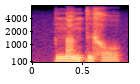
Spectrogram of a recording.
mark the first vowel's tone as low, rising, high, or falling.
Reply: rising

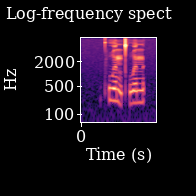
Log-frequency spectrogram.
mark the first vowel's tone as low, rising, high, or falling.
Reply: falling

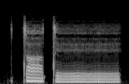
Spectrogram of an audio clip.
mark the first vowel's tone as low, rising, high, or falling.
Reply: high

